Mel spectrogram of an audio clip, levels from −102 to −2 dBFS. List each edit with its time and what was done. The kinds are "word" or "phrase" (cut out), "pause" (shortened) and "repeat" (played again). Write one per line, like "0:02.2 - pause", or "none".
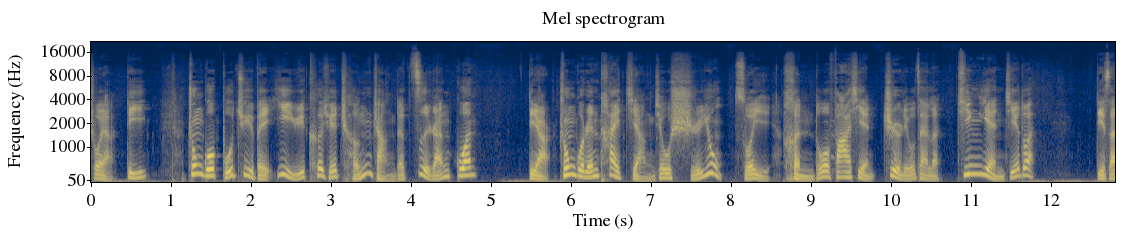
0:05.8 - pause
